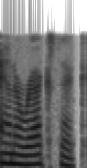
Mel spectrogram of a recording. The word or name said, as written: anorexic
